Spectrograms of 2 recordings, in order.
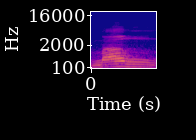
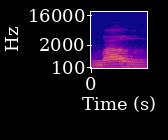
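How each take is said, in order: The two takes are said the same way.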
